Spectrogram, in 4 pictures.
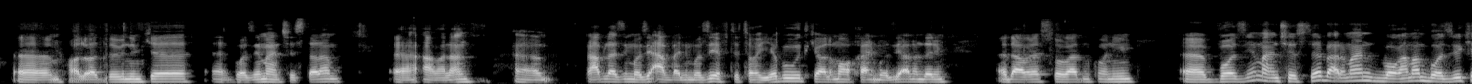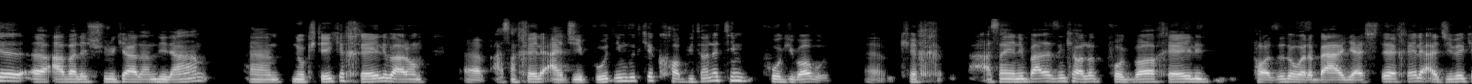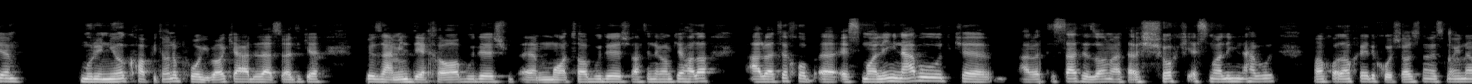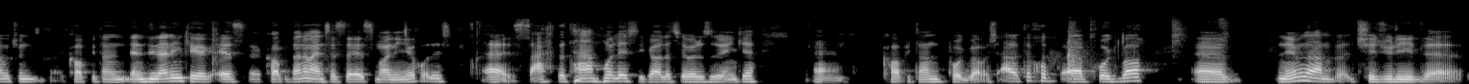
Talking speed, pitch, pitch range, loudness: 135 wpm, 125 Hz, 115-140 Hz, -17 LUFS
